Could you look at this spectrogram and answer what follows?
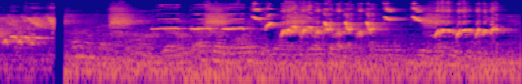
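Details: White-rumped shama kept in captivity, its song used for training other birds: a brief break, then buzzy notes, sustained whistles, and quick chattering phrases mixed with sharp high notes.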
